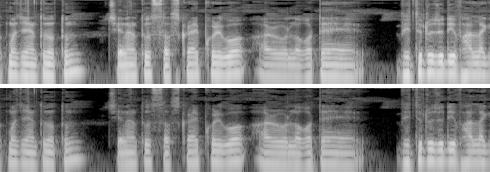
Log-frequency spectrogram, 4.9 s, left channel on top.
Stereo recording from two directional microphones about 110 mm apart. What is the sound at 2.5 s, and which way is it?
Speech, 60° right (ahead or behind).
